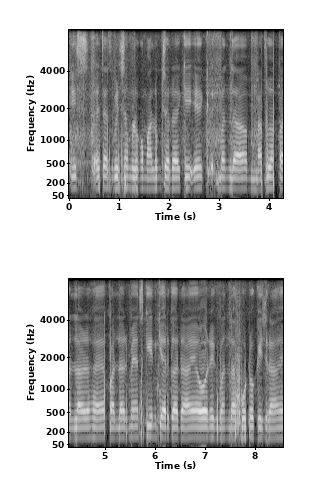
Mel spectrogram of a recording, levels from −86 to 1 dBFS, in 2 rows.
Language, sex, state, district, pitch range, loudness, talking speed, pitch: Hindi, male, Bihar, Kishanganj, 135-140 Hz, -17 LUFS, 210 wpm, 135 Hz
